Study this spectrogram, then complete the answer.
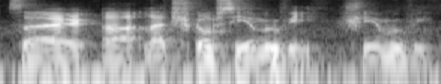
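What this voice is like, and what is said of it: Put-on Dutch accent, S as sh. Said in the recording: “Dutch accent ... pretty much the same accent as now, but instead of saying S, I do sh ... That's pretty good.”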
